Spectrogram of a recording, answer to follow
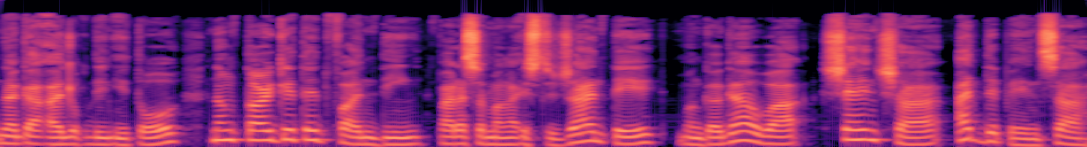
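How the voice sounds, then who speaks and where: A man with an ordinary speaking voice, fairly slow pace, lively intonation, very even loudness and hardly any pauses, in a very clean recording with a silent background. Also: fairly high pitch for a man. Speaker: news presenter. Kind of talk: formal newsreading, steady studio-style delivery of budget figures and statements. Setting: studio. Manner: formal; measured, even-paced, neutral and businesslike with little emotional color.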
